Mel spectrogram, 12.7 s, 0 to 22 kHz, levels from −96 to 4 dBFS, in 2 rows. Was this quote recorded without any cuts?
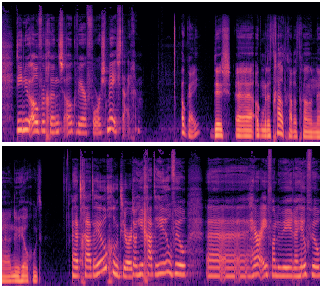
no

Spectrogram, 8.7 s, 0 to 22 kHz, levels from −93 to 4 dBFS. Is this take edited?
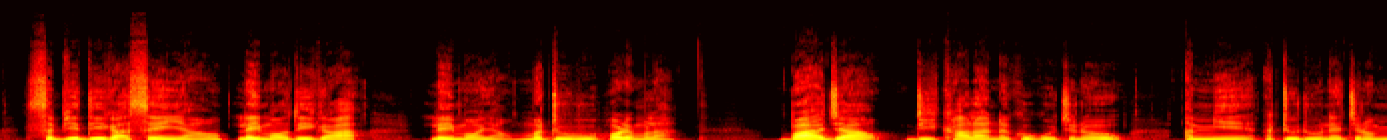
yes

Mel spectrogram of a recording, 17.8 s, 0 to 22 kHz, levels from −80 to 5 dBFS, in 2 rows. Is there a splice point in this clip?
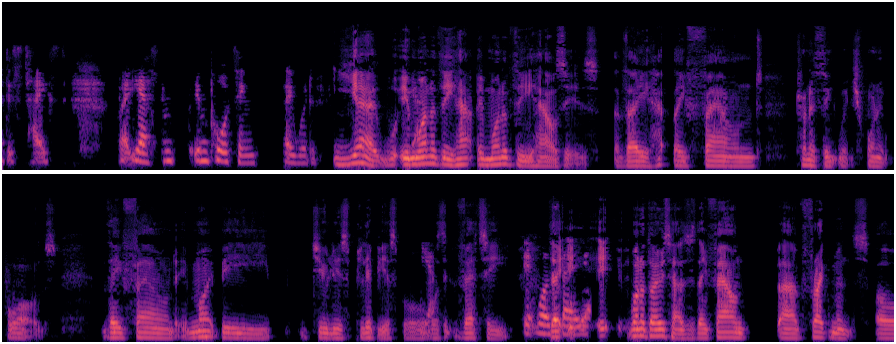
yes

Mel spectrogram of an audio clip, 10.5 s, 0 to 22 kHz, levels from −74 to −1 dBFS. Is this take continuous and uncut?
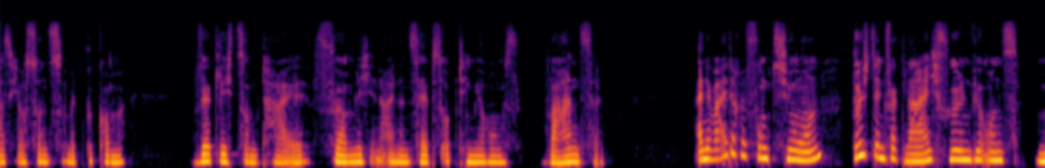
yes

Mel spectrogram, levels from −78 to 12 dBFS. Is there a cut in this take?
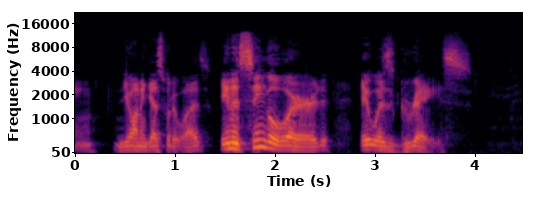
yes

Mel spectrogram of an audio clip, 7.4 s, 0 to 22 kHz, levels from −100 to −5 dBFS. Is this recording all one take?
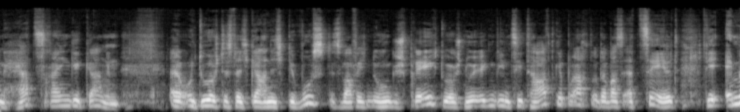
yes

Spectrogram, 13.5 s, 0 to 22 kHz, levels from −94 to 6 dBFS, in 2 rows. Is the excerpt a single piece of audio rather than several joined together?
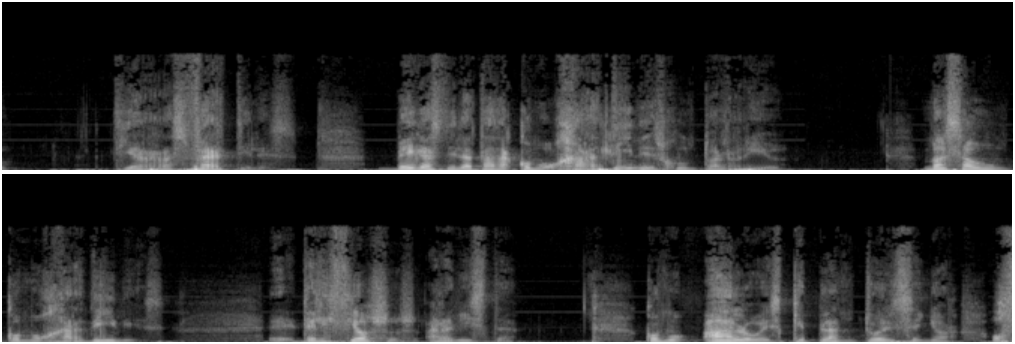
yes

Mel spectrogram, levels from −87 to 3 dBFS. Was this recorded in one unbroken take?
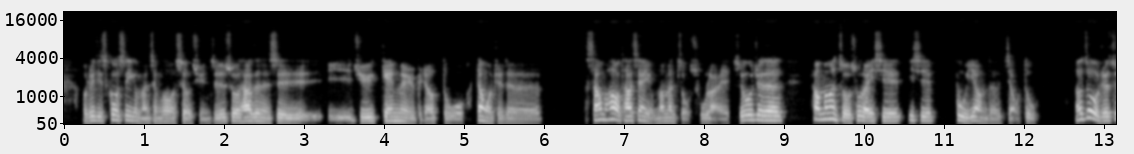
no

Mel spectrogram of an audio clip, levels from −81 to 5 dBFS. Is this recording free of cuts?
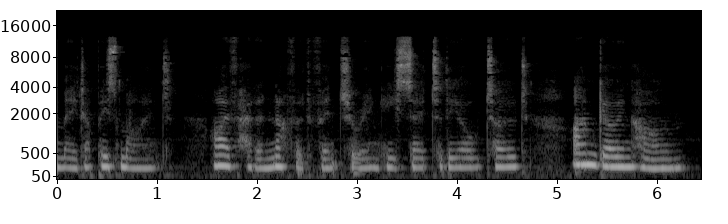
yes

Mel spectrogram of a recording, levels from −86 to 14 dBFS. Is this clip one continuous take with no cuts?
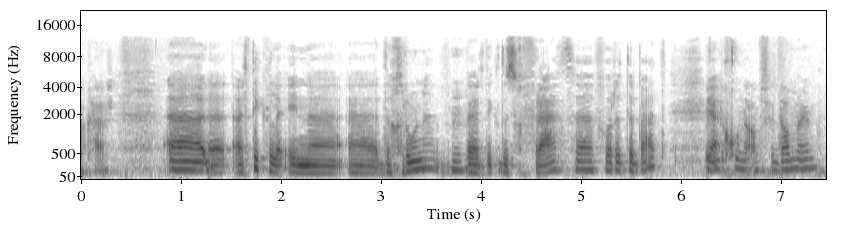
no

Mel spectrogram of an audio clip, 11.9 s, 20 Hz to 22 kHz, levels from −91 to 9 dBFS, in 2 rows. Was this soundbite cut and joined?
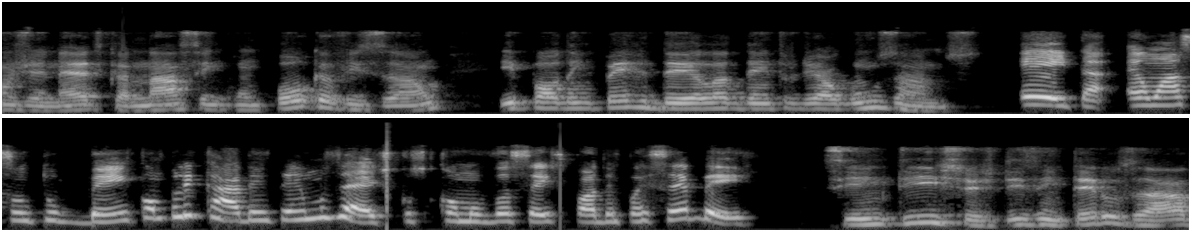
yes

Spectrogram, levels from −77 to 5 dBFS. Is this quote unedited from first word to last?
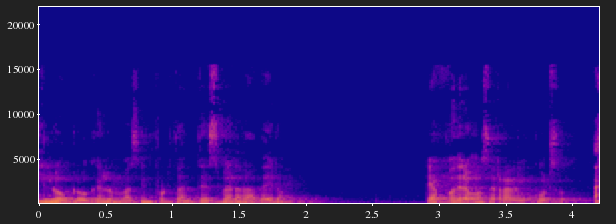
no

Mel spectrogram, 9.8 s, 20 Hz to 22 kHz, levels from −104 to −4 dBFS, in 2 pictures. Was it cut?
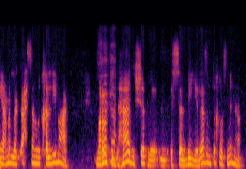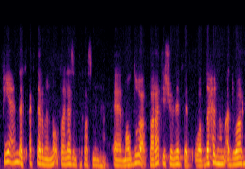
yes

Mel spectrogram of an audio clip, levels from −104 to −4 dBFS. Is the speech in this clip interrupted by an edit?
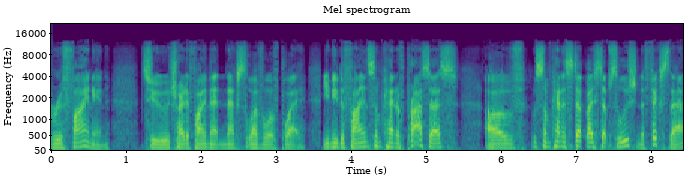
yes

